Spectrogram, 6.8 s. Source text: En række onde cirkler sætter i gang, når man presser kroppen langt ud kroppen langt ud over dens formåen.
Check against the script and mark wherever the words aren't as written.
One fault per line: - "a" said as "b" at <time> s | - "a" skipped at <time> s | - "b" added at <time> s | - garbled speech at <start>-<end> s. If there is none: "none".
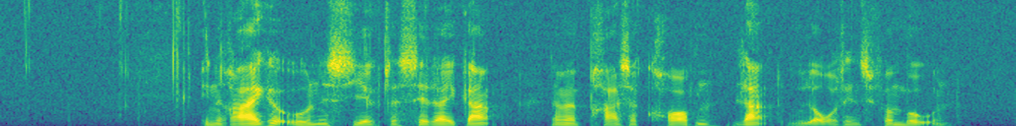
- "kroppen langt ud" skipped at 5.4 s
